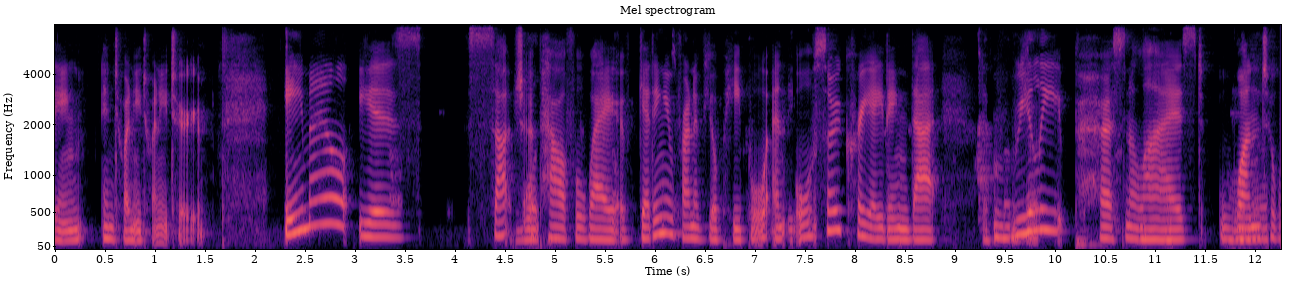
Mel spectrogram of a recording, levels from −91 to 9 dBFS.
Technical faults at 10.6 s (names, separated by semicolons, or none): speech suppressed in double talk; echo leak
